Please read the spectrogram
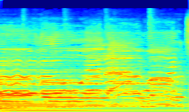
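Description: Live rock band with several voices singing together in harmony over sustained electric guitar and bass chords.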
